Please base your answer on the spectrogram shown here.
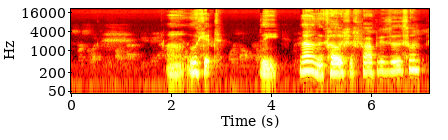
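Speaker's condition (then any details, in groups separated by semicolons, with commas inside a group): Dystonia; affects how speech sounds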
